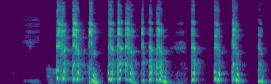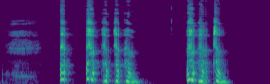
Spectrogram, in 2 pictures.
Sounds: Cough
